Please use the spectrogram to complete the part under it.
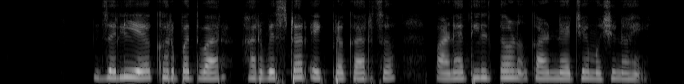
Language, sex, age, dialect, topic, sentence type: Marathi, female, 36-40, Northern Konkan, agriculture, statement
